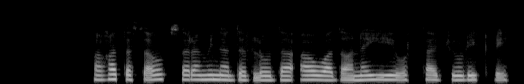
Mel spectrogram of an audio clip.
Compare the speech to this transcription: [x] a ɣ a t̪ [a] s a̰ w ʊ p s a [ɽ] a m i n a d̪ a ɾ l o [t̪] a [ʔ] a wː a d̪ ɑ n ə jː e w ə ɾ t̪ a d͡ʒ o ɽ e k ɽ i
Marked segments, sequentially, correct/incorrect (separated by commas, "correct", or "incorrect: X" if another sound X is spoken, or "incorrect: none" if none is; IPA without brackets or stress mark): incorrect: h, correct, incorrect: ɾ, incorrect: d̪, correct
